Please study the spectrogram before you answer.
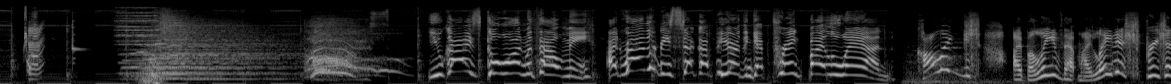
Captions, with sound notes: [gasping] You guys go on without me. I'd rather be stuck up here than get pranked by Luan. Colleagues, I believe that my latest presentation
